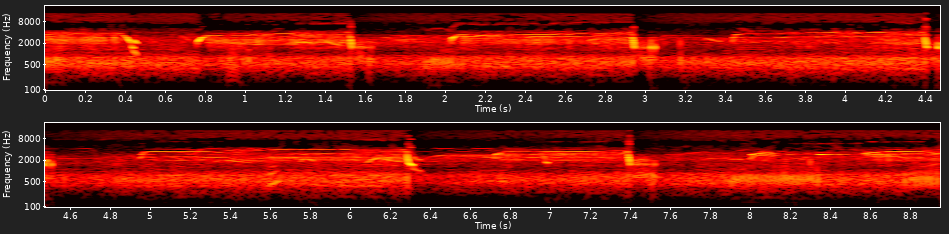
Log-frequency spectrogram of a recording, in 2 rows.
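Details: White-tailed eagles at a nest in Latvia on 14 June 2019, mid-afternoon, as an adult delivers a pike and feeds the young. Thin, high whistled notes are held level, then drop sharply, repeated about every second and a half.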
